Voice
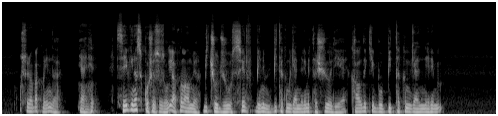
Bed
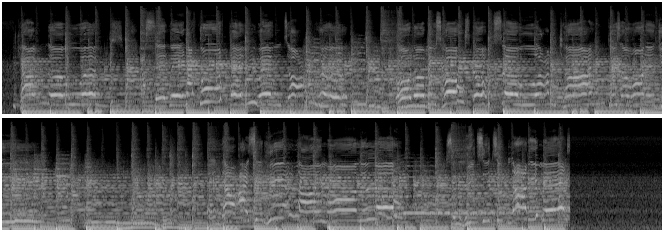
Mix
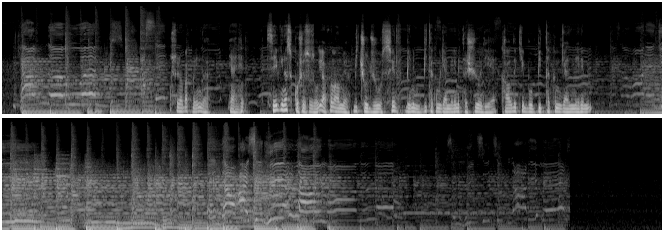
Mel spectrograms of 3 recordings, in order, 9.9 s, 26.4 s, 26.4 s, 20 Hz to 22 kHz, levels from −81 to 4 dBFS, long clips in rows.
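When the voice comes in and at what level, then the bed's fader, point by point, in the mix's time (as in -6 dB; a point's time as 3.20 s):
3.00 s, +2.0 dB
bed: 2.97 s -4.5 dB
3.48 s -23 dB
12.37 s -23 dB
13.38 s -1 dB
19.23 s -1 dB
20.30 s -20 dB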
